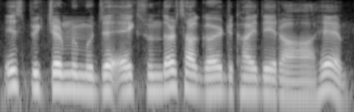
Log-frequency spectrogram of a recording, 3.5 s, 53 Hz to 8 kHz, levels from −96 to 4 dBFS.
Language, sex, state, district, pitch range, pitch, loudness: Hindi, male, Arunachal Pradesh, Lower Dibang Valley, 125-150 Hz, 140 Hz, -17 LUFS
